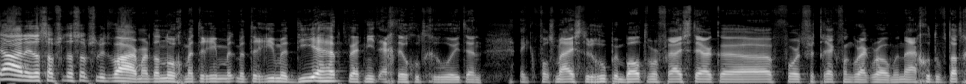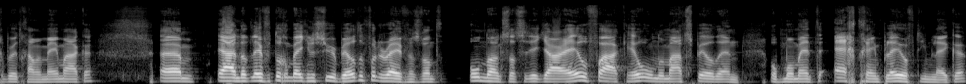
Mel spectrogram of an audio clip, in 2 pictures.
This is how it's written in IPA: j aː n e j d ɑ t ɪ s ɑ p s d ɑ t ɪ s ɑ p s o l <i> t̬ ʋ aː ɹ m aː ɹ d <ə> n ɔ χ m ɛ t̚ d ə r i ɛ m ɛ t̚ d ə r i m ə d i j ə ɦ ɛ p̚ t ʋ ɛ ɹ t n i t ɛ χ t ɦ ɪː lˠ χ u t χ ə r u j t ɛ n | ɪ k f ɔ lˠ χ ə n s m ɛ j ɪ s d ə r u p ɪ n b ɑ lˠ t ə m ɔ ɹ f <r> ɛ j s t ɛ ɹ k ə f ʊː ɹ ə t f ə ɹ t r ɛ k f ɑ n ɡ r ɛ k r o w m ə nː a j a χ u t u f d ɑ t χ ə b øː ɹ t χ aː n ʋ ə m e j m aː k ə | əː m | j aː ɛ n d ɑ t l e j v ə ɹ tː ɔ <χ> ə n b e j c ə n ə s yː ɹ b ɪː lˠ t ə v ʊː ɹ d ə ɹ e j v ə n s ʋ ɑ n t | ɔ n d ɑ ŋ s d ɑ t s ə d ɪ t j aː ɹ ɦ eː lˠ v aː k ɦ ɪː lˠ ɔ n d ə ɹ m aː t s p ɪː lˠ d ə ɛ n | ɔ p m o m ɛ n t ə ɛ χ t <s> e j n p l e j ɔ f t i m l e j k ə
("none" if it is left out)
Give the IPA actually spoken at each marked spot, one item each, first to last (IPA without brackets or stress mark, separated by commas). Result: y, ɑ, r, χ, χ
